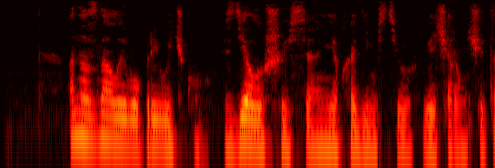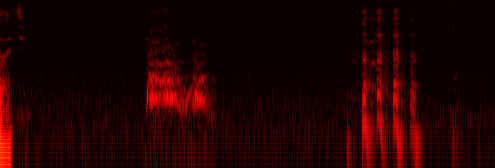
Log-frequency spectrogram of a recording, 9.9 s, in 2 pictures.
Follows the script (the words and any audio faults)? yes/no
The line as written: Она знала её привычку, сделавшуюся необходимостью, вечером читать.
no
